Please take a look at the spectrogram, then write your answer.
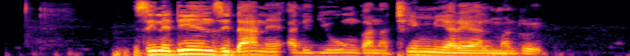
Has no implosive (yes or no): no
